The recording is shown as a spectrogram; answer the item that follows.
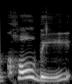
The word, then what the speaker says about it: Kolbe: the marketplace sure okay so Colby is spelled k-o-l-b-e and the primary index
